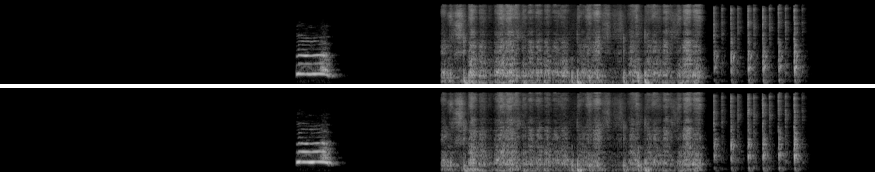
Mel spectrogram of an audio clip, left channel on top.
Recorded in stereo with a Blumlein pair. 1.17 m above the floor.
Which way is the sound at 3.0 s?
10° left.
